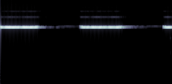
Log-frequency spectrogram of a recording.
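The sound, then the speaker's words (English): Home smoke alarms blare with loud, piercing high-pitched beeps in a steady pulsing pattern, with no talking over it. “The sound of our smoke alarms going off.”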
